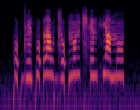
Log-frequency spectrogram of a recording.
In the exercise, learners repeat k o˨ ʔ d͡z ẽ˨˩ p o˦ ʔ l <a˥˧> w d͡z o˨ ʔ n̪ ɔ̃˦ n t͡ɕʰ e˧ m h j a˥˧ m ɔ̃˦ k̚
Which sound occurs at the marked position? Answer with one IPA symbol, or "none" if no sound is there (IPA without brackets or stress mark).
a˥˧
